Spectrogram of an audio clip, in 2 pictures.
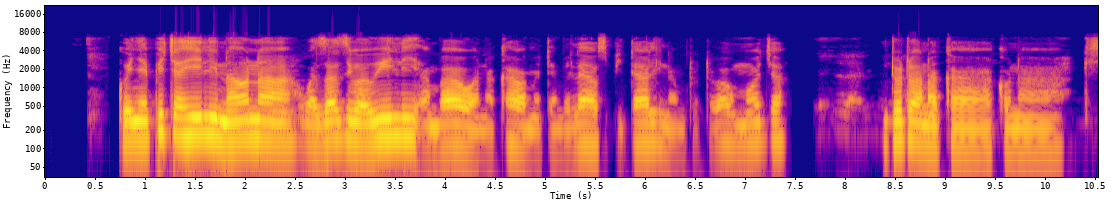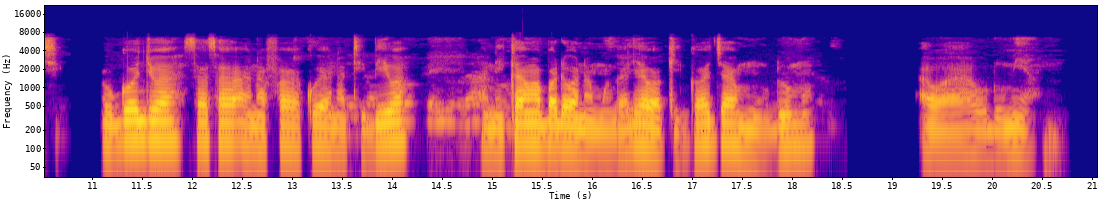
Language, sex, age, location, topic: Swahili, male, 18-24, Wajir, health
